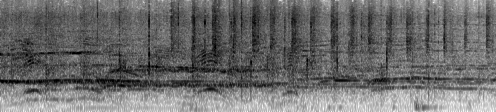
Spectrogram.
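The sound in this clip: Audience applause after a big band salsa performance, a steady, dense wash of clapping that holds evenly from start to finish.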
